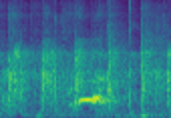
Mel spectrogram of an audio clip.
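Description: Applause from an audience fills the room, steady and moderately loud, with a voice speaking over the clapping.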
